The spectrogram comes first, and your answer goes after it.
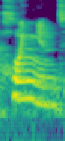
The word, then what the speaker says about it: poignant: Uh, poignant is how you pronounce that word there.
